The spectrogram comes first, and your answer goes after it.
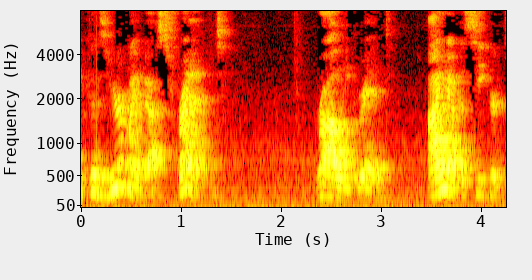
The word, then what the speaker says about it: Rollie: close to my name it's raleigh with a short o not rowley with a long o roly-poly roly-poly wait rawling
